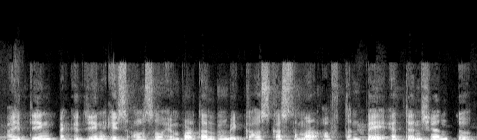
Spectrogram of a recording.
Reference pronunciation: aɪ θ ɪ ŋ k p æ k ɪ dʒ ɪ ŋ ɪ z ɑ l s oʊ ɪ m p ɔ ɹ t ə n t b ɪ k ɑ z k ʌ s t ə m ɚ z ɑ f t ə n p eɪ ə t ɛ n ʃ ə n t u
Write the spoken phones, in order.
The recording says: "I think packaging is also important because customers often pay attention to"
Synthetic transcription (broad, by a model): aɪ t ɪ ŋ k p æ k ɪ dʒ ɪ ŋ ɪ s ɑ l s oʊ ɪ m p ɔ ɹ t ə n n b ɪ k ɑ s k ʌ s t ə m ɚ ɑ f t ə n p eɪ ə t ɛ n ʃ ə n t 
